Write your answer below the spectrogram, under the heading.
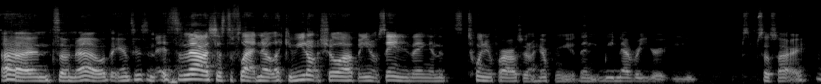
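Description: Fairly low in pitch, a woman's voice has a bright, sharp tone and vocal fry. Her pace is very fast and her intonation fairly even. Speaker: podcast co-host. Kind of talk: casual chat.

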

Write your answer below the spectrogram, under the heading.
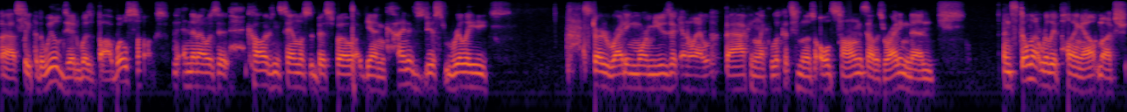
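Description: Here is a man with an ordinary speaking voice at medium pitch. He talks at a fairly quick pace. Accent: American. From Southern California (North County San Diego). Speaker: country singer. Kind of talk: casual interview. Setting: phone call.

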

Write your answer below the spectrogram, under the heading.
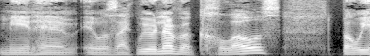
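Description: A man with a New York accent speaks at a very fast pace in a fairly low voice. The sound is dry and close, with no echo. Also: very clean recording, silent background. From New York, Queens. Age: 30s. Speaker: rapper. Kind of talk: interview.

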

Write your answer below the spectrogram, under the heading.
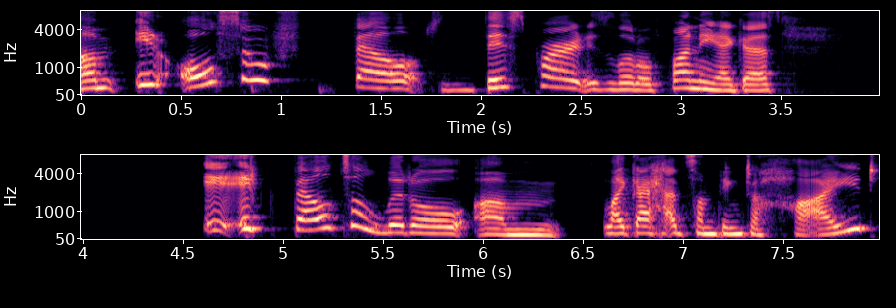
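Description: A woman's high voice with a New Jersey accent, very wide pitch swings and a moderate pace, in a very clean recording with a silent background and a dry, close sound with no echo. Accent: American, New Jersey. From New Jersey, earlier Scotland and India. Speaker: lawyer and former novelist. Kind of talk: interview. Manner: halting, many fillers.

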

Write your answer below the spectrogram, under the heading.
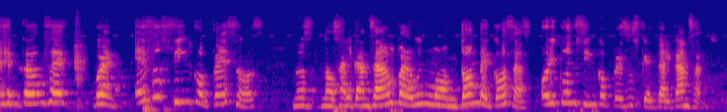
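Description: A woman speaks at an extremely high pitch and a moderate pace. Her pitch varies in an ordinary way. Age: 30s. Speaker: financial advisor. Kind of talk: casual chat.

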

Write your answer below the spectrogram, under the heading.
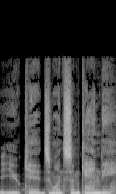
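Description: Over faint music in the background, a man uses a hoarse, guttural put-on character voice at a fairly low pitch. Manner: creepy, menacing.

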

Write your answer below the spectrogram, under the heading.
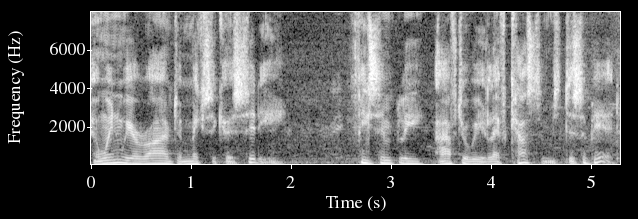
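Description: Against noticeable background noise, a man with a New Zealand accent talks fairly quickly at medium pitch with ordinary pitch variation. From New Zealand, country town. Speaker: former undercover financier for drug agency. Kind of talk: interview testimony.

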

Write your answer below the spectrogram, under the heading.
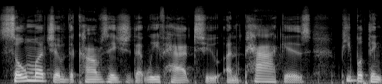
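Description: A man with a Midwestern American accent speaks at medium pitch and a moderate pace. His pitch variation is ordinary, and the recording is very clean with a silent background. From US Midwest, Cleveland, Ohio. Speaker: state legislator. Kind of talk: interview conversation. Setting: studio.

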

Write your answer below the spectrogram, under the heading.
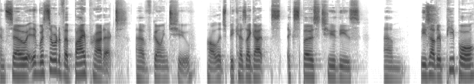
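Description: A man speaks at a moderate pace with an American accent and ordinary pitch variation in a plain, everyday voice, the very clean recording dry and close with no echo over a silent background. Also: medium pitch for a man. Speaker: podcast host. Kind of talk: interview.

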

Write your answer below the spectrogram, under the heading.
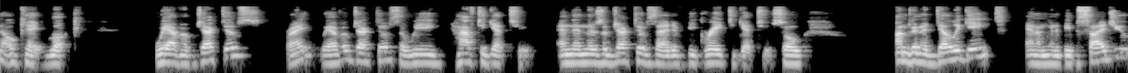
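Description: A man at medium pitch, an ordinary speaking voice, with lively intonation, a fairly quick pace, and a dry, close sound with no echo. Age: 50s. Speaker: self-defense instructor and club security veteran. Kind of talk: casual chat.

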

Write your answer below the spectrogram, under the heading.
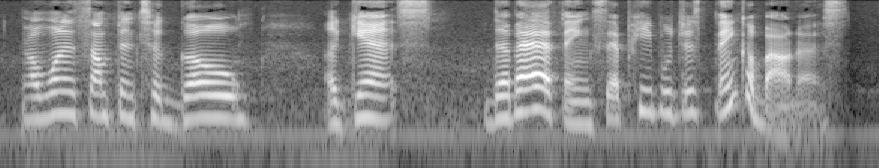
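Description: There is vocal fry in this woman's voice. She speaks at a moderate pace with ordinary pitch variation. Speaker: interviewee, creator of a hashtag movement. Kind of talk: interview.

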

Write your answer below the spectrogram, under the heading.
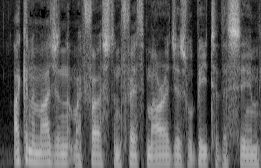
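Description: With a Northern Irish accent, a man speaks at a fairly low pitch and a fairly quick pace, on a very clean recording with a silent background and a dry, close sound with no echo. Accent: Northern Irish (Tyrone). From Northern Ireland. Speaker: poet. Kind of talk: casual chat; poetry reading.

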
